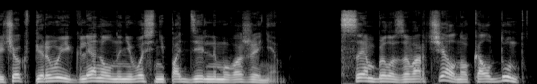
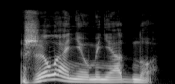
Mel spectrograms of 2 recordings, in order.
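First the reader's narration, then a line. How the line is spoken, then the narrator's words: Quiet growl. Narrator (Russian): тихо зарычал Джек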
